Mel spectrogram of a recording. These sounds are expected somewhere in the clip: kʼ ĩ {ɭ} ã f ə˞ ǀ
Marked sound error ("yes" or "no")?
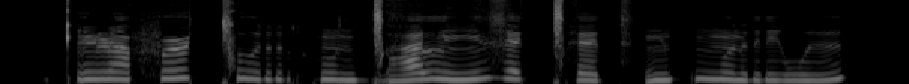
no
